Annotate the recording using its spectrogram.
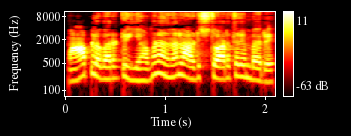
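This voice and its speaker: A woman's voice: mid-range voice, rapid-fire, natural voice. A woman playing a stubborn young woman who argues back and refuses to marry. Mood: defiant. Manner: defiant, arguing back. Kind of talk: family skit acting.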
